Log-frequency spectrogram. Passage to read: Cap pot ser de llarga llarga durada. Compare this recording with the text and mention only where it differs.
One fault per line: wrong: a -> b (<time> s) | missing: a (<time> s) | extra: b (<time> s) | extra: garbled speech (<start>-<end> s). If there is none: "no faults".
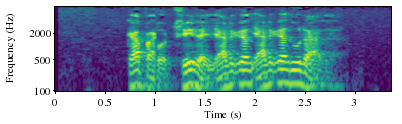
no faults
